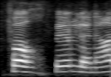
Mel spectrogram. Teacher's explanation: غین کو مفخم پڑھیں گے، ادنا حلق سے آپ نے اس کو ادا کرنا ہے اور اس پر قلقلہ نہیں کرنا۔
